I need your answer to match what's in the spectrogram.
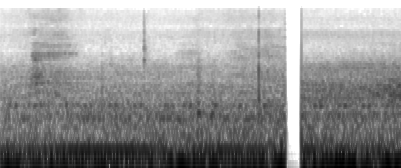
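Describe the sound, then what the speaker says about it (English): Wheel spinning on a raised car with a suspected faulty ABS sensor, a steady low mechanical rumble and whir running continuously, close by, with a brief dropout partway through. "so we've got the other wheel spinning"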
